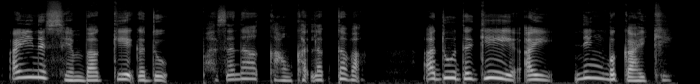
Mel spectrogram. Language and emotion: Manipuri, sad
